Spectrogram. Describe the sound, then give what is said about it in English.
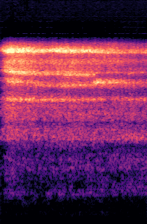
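A long, deep breath is exhaled slowly through pursed lips, as if through a straw, during a breathing exercise, giving a steady airy hiss that lasts the whole clip with no talking. “Take a deep breath in through your nose. Out through your mouth like through a straw.”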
